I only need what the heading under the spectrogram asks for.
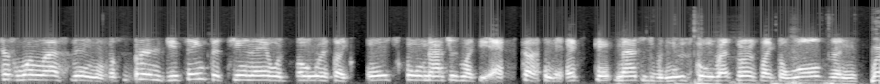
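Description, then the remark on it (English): A man calling in on a cell phone speaks over a thin, band-limited phone line, his voice cutting out in abrupt gaps as the call breaks up, with a low rumbling noise creeping in toward the end. “you broke up a little. I'm sorry. You must be on a call phone.”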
